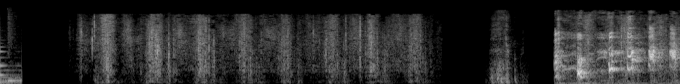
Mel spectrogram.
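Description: A stack of paper banknotes being flicked through by hand while counted, a quick run of crisp papery riffles. Near the end a louder run of short high-pitched squeaks or cries comes in.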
